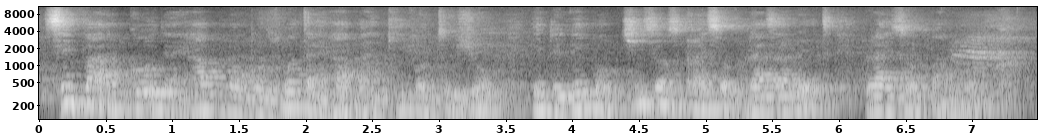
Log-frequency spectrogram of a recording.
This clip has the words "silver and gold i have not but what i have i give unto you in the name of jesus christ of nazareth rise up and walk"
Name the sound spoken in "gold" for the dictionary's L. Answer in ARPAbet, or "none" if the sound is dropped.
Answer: none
